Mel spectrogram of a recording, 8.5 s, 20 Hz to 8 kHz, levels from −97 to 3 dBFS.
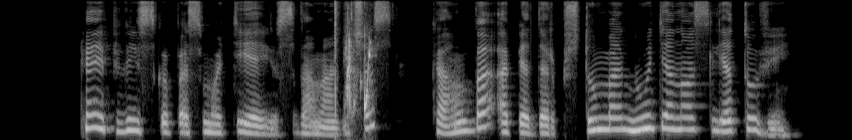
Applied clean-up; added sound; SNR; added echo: neural mask model RNNoise.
